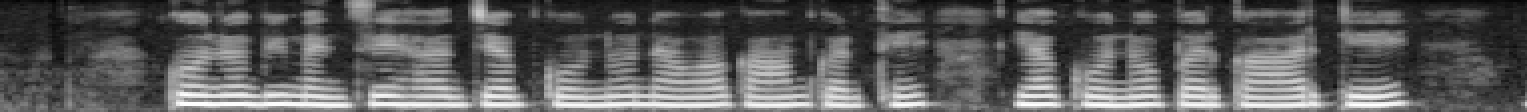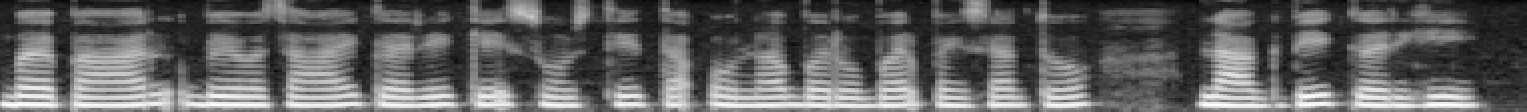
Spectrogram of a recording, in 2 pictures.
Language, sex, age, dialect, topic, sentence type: Chhattisgarhi, female, 18-24, Central, banking, statement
